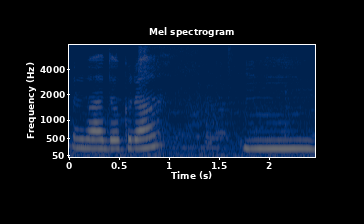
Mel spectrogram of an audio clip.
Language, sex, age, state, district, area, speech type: Maithili, female, 18-30, Bihar, Madhubani, rural, spontaneous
